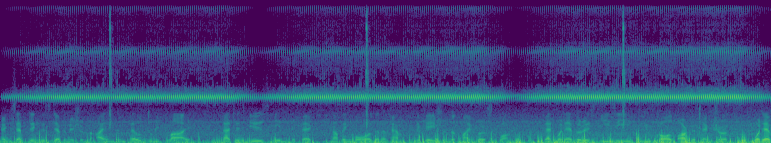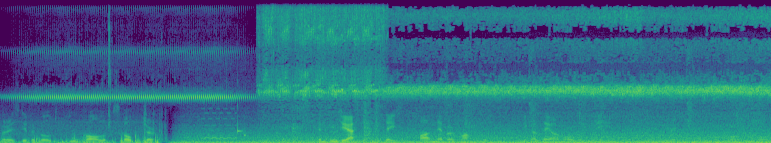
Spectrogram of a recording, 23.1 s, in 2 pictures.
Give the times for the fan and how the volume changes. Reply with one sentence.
You can hear the fan from 0.0 to 23.1 s, getting louder.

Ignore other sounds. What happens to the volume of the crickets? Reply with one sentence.
The volume of the crickets goes up.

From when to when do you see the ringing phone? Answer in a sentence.
The ringing phone can be heard from 14.6 to 15.4 s.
